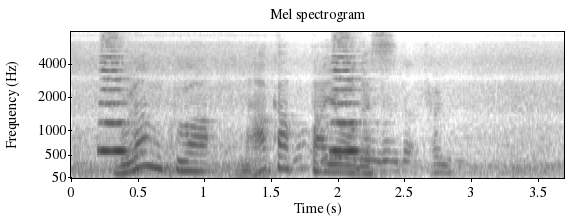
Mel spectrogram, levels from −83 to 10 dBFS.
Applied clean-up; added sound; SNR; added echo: none; Brass instrument; -3 dB; reverberation time 0.5 s.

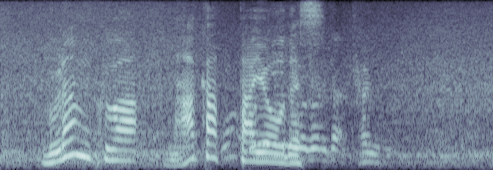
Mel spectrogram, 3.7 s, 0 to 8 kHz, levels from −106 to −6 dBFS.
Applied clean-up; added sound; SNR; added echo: none; none; none; none.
